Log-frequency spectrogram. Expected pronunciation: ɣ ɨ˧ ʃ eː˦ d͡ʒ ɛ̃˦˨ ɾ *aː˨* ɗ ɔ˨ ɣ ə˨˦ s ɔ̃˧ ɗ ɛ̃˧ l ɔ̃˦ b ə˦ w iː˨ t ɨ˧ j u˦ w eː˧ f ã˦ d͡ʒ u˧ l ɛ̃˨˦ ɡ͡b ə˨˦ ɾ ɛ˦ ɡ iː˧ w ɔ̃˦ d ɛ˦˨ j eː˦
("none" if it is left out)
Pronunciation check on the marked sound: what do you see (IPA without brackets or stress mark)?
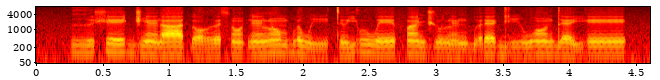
aː˧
